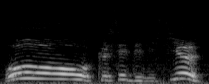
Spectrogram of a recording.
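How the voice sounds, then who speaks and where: A man's voice: very high-pitched, animated, slow, distant mic, lo-fi sound, heavily acted. A man doing a greedy cheerful little elf. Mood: gleeful. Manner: sing-song, playful. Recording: voice a bit off-mic.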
